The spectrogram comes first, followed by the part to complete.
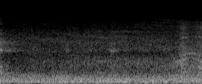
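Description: Steady outdoor beach ambience: a low wind rumble on the microphone with a fainter hiss of distant surf.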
